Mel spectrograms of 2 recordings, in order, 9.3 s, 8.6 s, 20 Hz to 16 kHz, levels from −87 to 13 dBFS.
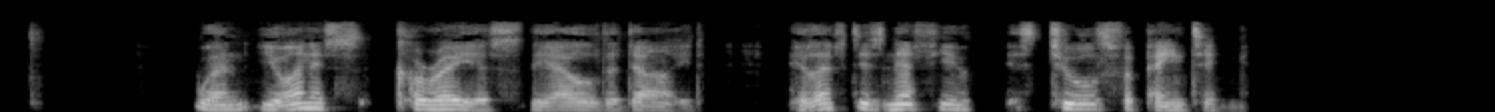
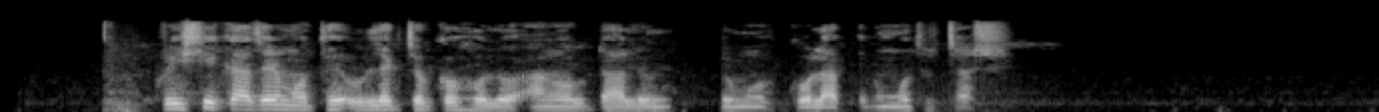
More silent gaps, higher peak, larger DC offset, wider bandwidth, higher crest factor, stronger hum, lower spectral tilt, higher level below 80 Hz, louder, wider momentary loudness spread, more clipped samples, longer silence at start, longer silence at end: first, 2.34-2.47 s, 4.43-4.53 s, 4.78-4.92 s, 6.10-6.28 s vs none; about the same, -2 dBFS vs 0 dBFS; neither; about the same, 7.6 kHz vs 8 kHz; about the same, 18 dB vs 18 dB; neither; about the same, -5 dB/octave vs -4 dB/octave; about the same, -58 dBFS vs -54 dBFS; about the same, -19 LUFS vs -17 LUFS; second, 10 LU vs 15 LU; neither; first, 1.25 s vs 0.65 s; second, 1.75 s vs 2.35 s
